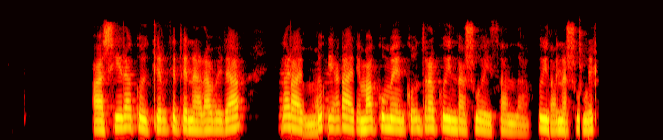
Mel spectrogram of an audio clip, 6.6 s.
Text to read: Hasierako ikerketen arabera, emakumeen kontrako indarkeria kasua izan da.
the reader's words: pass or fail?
fail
